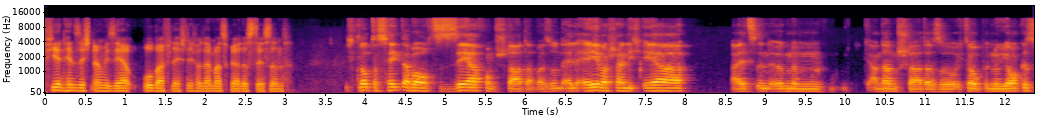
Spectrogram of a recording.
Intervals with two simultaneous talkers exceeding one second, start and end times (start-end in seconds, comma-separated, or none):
none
